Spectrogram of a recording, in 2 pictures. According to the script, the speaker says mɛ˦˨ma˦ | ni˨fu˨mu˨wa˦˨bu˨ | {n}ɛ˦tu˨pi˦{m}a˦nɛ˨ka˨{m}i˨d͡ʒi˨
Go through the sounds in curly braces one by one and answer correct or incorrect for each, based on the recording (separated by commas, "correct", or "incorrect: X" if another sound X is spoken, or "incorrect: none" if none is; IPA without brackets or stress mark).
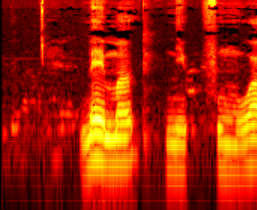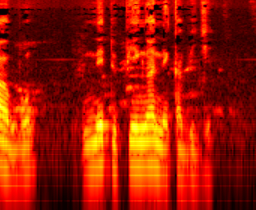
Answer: correct, incorrect: ŋ, incorrect: b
